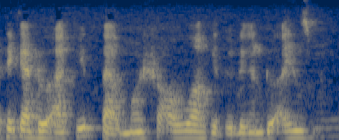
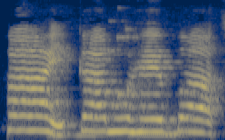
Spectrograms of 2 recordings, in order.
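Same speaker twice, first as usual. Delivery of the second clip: high, loud, slow shout of praise; father shouting; 13 semitones higher, 7 dB louder, much slower than usual. Acted. A father on the mountain calls out loud, slow praise to the echo. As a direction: call out the praise across the valley. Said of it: "Sang ayah teriak".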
